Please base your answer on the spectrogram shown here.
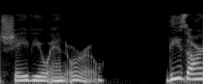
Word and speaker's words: séimhiú: Shavio pronounced shavio is like softening a consonant.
